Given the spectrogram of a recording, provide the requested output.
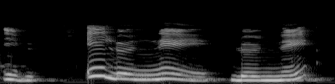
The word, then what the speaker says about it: nez: Et le nez, EZ se prononce E.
